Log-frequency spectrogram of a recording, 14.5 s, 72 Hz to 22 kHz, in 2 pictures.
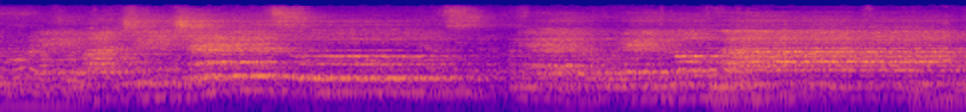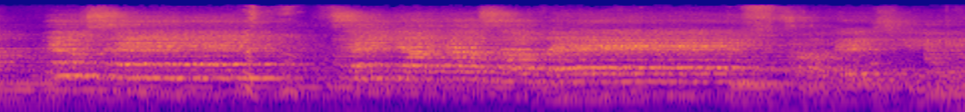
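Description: Large mixed church choir singing a gospel hymn together in long held phrases, with brief breaths between phrases about 4, 7.5 and 10 seconds in.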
